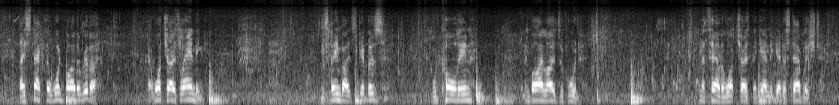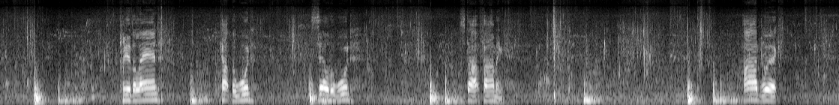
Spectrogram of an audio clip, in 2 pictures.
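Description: A canoe paddle splashes and dips into water.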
